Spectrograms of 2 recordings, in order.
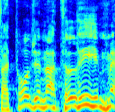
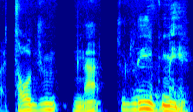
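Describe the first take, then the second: First: Higher-pitched mock scolding; heated scolding. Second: Measured, held-down mock reproach; restrained scolding. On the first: Wife repeating complaint to husband, heated scolding. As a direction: imitate a wife telling him off, pitched up. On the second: Wife catching husband up front, restrained scolding. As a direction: imitate a wife scolding under control.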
